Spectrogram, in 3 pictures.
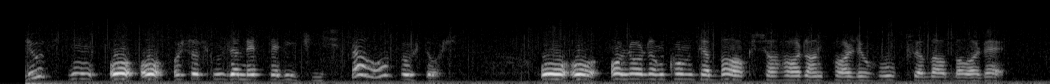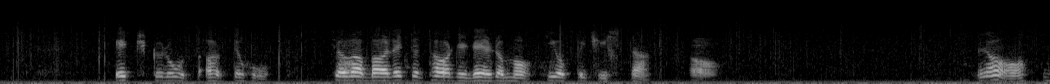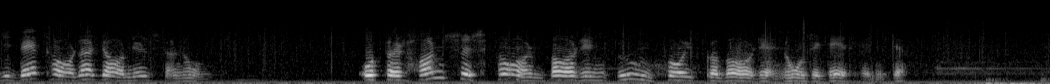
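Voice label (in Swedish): Ovansjö Gästrikland, svenska sagor dialekter; Folkminnen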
